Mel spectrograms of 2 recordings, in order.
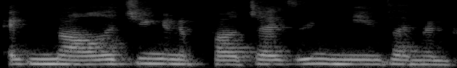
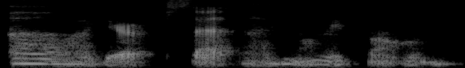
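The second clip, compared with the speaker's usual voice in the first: much softer, sincere; genuine reflection; 11 dB quieter than usual. Shown as a demonstration. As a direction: reflect it back gently and honestly. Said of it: "if you genuinely reflect that back".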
